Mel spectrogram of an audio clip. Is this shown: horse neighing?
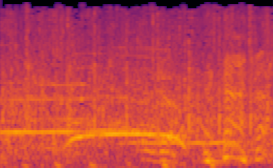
no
